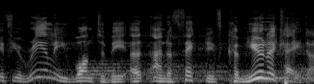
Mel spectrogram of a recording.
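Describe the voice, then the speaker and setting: With a fairly high pitch, a man talks at a fairly slow pace. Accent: Australian. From Australia. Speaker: priest. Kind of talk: retreat talk. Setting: church.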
